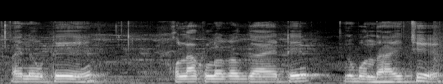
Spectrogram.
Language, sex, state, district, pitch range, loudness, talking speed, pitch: Odia, female, Odisha, Sambalpur, 125-135 Hz, -13 LUFS, 110 wpm, 130 Hz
